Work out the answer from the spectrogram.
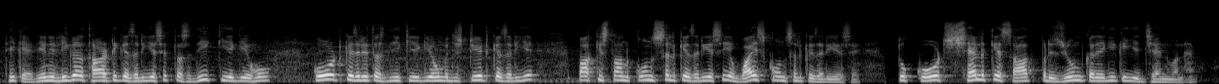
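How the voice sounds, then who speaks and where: Husky, higher-pitched Pakistani male tutor. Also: warm tone. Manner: didactic, repetitive, asks and answers own questions. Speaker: law tutor. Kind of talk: explanatory exam lecture mixing in English legal terms. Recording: dull, muffled lo-fi audio.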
